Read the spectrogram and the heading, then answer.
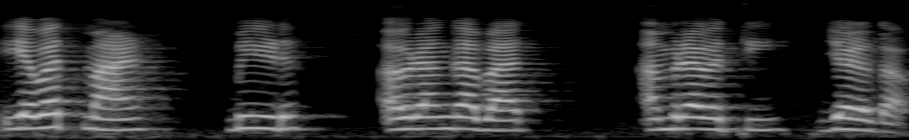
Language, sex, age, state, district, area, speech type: Marathi, female, 18-30, Maharashtra, Buldhana, rural, spontaneous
